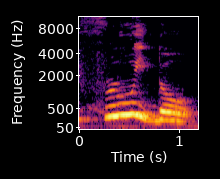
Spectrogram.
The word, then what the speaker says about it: fluido: e não louis ou seja a gente deve pronunciar gratuito fortuito e fluido porque o assento a sílaba tônica é oo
